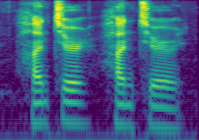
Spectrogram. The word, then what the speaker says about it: Hunter x Hunter: Hunter, Hunter, don't pronounce the X.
